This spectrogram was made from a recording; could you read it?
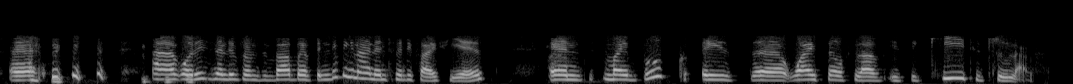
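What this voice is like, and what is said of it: Zimbabwean accent, not Irish. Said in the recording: “I'm originally from Zimbabwe. You can tell my accent does not sound Irish.”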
